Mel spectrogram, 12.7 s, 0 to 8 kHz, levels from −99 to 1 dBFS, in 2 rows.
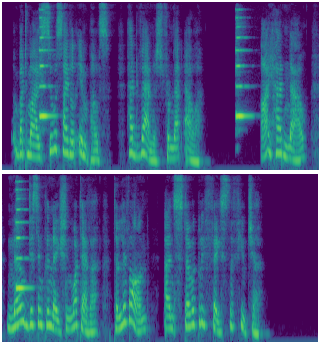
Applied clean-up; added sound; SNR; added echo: none; Bowed string instrument; -4 dB; reverberation time 0.2 s.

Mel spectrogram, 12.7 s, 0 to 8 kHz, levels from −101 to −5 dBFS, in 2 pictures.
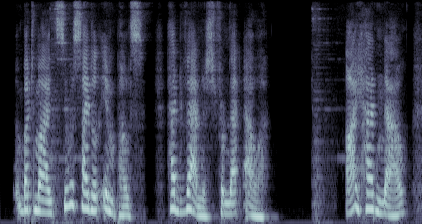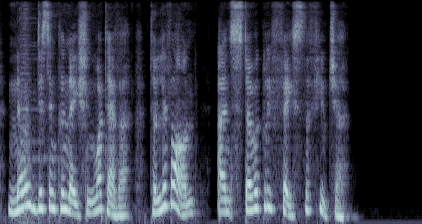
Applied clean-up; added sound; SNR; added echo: neural separator model SepFormer DNS4.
